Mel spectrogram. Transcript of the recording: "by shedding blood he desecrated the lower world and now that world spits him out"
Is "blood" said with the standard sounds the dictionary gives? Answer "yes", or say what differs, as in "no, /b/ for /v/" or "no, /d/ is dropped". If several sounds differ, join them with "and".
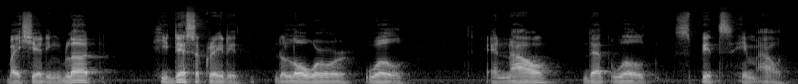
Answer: yes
